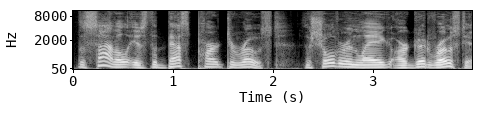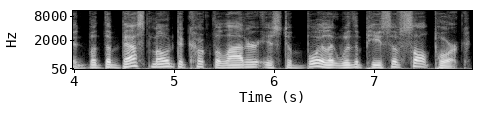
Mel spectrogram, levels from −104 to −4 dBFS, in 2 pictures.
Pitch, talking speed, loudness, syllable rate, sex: 135 Hz, 240 wpm, -18 LUFS, 5.1 syllables/s, male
